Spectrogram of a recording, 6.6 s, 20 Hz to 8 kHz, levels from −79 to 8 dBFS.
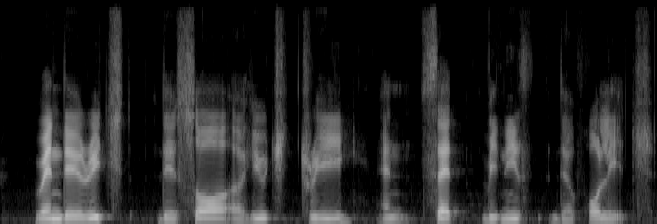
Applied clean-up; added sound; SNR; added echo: none; none; none; none.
